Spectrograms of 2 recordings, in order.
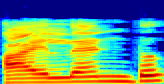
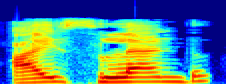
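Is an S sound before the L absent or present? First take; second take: absent; present. First: No S sound is heard before the L. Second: An S sound is heard before the L. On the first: The speaker calls it right. "इसे इससे बोलते हैं आइलैंड" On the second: The speaker calls it wrong. "इस प्रकार से नहीं बोलते।"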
